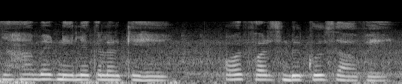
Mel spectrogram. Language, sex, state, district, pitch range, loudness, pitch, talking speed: Hindi, female, Uttar Pradesh, Lucknow, 185-220 Hz, -15 LUFS, 210 Hz, 165 wpm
